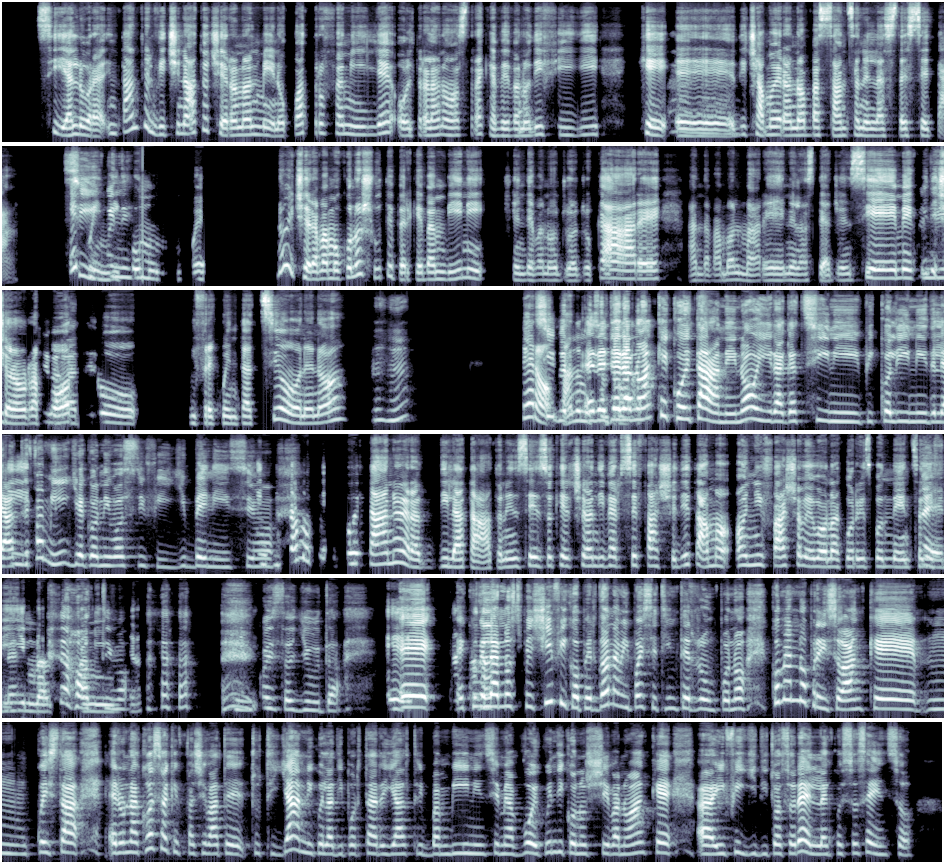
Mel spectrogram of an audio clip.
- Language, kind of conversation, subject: Italian, podcast, Quali piccoli gesti di vicinato ti hanno fatto sentire meno solo?
- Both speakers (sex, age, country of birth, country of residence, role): female, 30-34, Italy, Italy, host; female, 50-54, Italy, Italy, guest
- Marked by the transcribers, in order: "altre" said as "attre"; chuckle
